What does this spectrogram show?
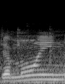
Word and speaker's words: Des Moines: on our way to Des Moines Iowa no s at the end I don't think you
